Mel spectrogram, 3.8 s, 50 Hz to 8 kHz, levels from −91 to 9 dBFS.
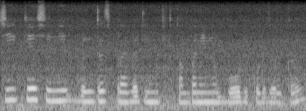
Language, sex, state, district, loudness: Tamil, female, Tamil Nadu, Chennai, -15 LUFS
